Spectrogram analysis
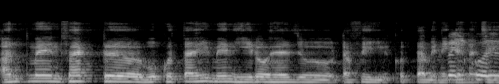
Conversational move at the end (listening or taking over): taking over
